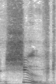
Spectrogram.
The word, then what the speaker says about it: shuv: And that word, because you love your Hebrew words, I hope, is shuv. Can you say shuv? Shuv. Okay, shuv. S-H-U-V is how you could spell it in English.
